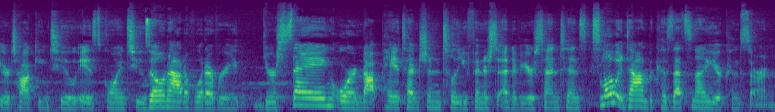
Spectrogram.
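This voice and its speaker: The speech comes at a very fast pace, with noticeable background noise behind it. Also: woman. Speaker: lifestyle YouTuber. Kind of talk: casual advice talk to camera.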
